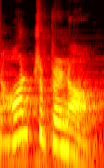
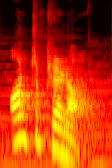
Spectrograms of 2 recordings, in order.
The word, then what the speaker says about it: entrepreneur: suit what sweet an entrepreneur is a businessman it's pronounced entrepreneur not entrepreneur most ironically the word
